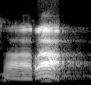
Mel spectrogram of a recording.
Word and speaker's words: Sarah: Section 2 on being Sarah. H is silent, Sarah.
